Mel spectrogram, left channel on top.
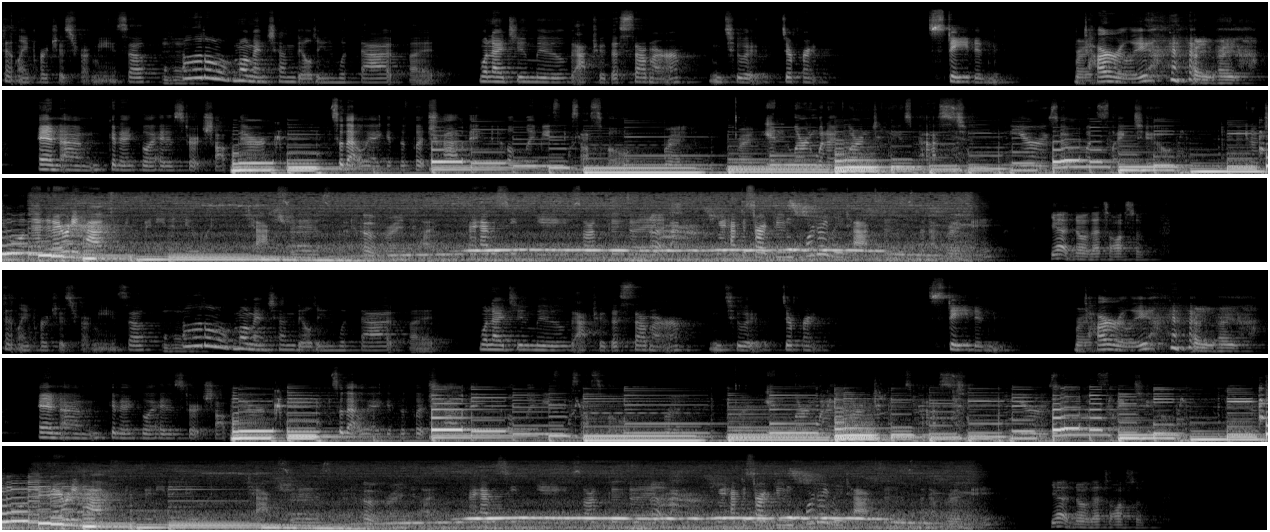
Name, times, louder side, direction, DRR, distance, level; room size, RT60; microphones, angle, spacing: voice 1, 0.0-1.4 1.8-4.3 4.8-6.8 7.1-8.1 9.3-10.0 10.8-12.5 13.0-15.3 16.0-19.0 20.2-22.3 22.7-24.4 25.1-27.4 27.8-28.8 29.4-29.7 30.0-35.2, left 4 dB, 35° left, 12 dB, 3.0 m, -33 dB
voice 2, 1.6-1.9 10.7-10.9 11.9-12.4 19.3-19.5 20.0-20.2 24.8-25.1 28.8-29.4 31.8-32.1 34.7-35.0 35.8-37.0, left 4 dB, 55° left, 7 dB, 4.0 m, -36 dB
sound 1, 14.9-16.4 16.9-29.2, right 2 dB, 60° right, 1.5 m, -19 dB
sound 2, 25.6-35.0, left 4 dB, 80° left, 6.9 m, -33 dB
sound 3, 28.5-35.0, right 2 dB, 80° right, 3.1 m, -22 dB
29.5 x 24.5 x 7.6 m, 0.74 s
head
